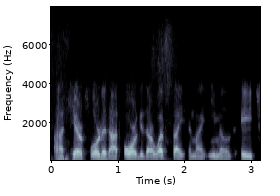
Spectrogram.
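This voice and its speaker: A low-voiced man talks as a panelist in an online discussion. He is earnest and halting, circling back over his words. The audio is narrow and phone-like, with little room sound. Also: steady tone, dry recording. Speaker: panelist, civil rights attorney and activist. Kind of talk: earnest panel talk on a live online town hall. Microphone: internet call.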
